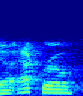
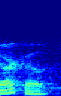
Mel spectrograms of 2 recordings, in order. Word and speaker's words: Acro: you recall was the the acro I said it right not the Arco the acro figure break and I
